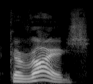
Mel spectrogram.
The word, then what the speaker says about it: garage: He's got an R insertion thing happening.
